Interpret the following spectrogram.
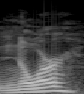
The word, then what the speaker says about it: Knorr: Oh, is that Knorr? I thought that was K-N-O-N. No, it's K-N-O-R-R. Michael Knorr.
